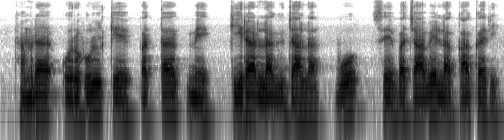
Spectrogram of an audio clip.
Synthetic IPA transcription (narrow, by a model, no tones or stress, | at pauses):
həmɾaʊɾɦʊlkepət̪ːəmẽ | kiːɾaləɡd͡ʒaːla | ʋo | sebət͡ʃaːwelɐkakəɾiː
